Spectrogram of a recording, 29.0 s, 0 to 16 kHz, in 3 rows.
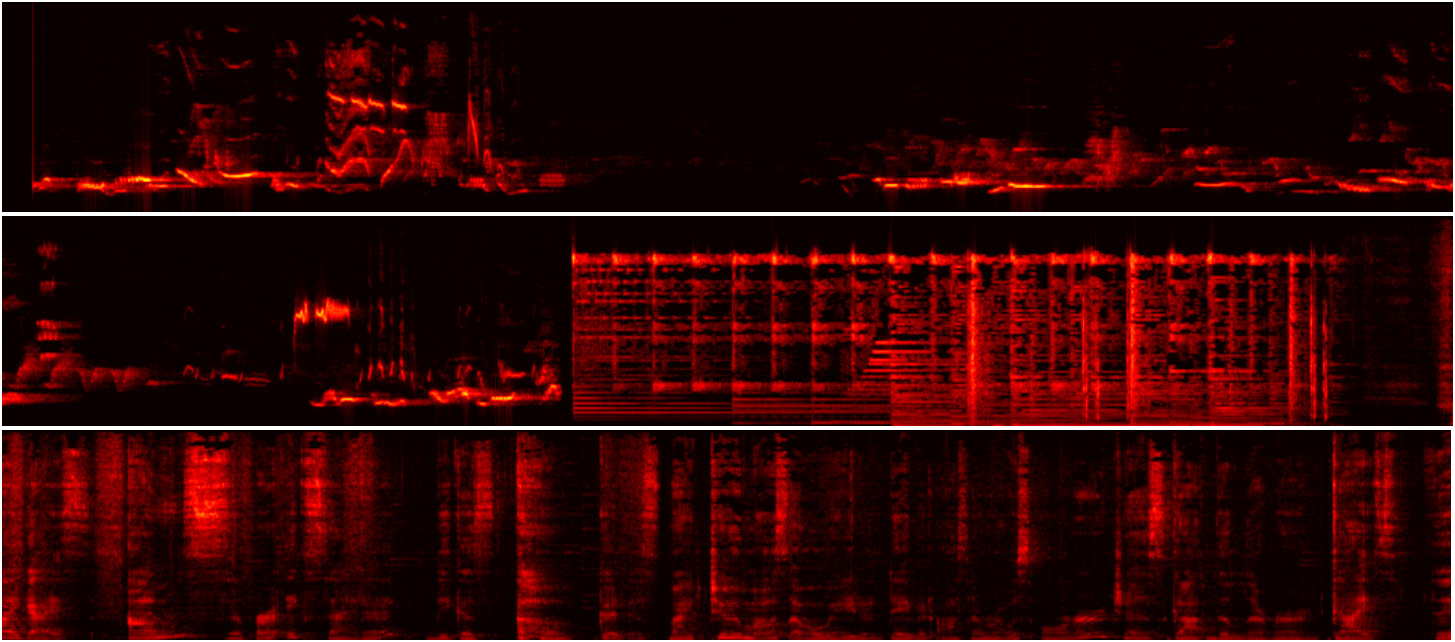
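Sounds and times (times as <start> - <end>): songbirds chirping and warbling: 0.2 - 13.4.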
